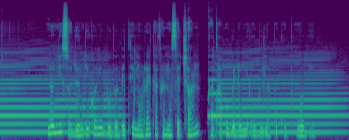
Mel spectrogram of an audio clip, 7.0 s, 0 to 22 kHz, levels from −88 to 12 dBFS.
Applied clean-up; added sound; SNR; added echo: neural mask model RNNoise.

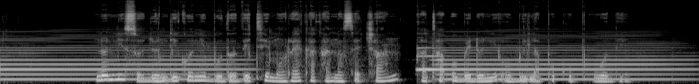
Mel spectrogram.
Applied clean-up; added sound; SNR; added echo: none; Wind instrument, woodwind instrument; 2 dB; none.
